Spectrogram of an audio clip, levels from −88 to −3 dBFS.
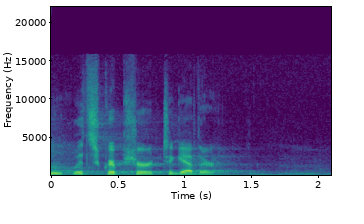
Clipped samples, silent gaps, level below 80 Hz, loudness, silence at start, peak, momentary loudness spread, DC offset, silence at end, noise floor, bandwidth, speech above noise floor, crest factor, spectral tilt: under 0.1%; none; -56 dBFS; -27 LUFS; 0 s; -8 dBFS; 8 LU; under 0.1%; 0.15 s; -51 dBFS; 16 kHz; 24 dB; 20 dB; -4 dB/octave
